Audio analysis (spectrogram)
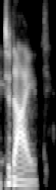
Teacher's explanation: Our teachers say today. But Australians have a way of saying day as die.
